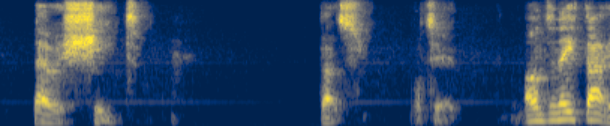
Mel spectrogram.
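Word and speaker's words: בראשית: So this is transliterated into English, so that would be something like Beresit. It's actually Bereshit.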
